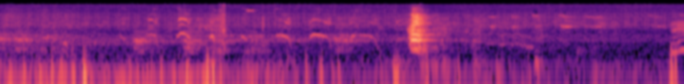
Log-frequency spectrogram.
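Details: Labrador Retriever puppies from Daisy and Bear's litter, four and a half weeks old, give high squeaky whines that arch up and down in short scattered bursts, mixed with a person's calm voice and handling noises.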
